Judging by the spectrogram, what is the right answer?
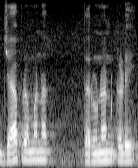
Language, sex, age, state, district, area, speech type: Marathi, male, 45-60, Maharashtra, Palghar, rural, spontaneous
